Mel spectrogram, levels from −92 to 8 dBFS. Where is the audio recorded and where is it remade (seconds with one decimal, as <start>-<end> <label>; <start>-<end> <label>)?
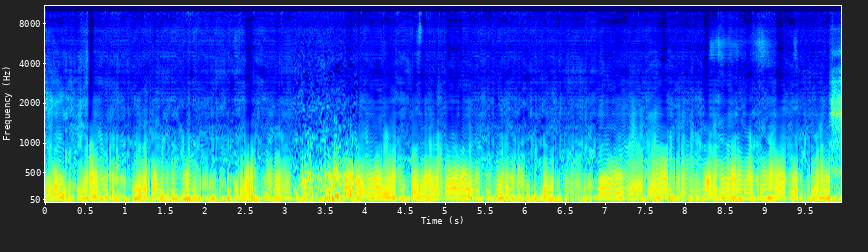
0.0-3.1 remade; 3.1-3.9 recorded; 3.9-10.0 remade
